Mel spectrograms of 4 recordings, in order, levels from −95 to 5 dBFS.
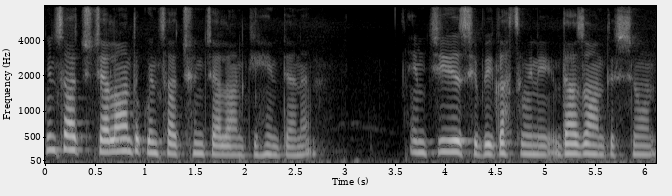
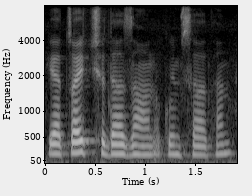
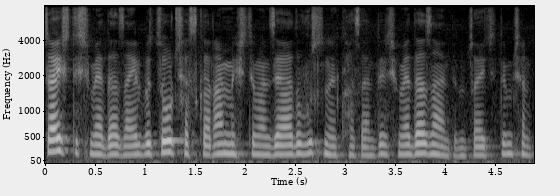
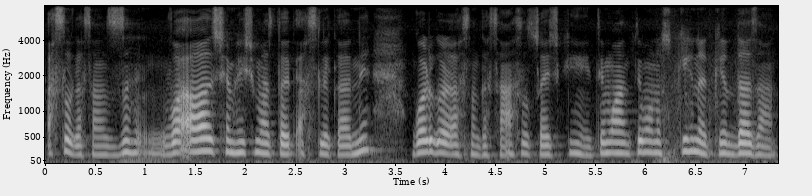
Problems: none marked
